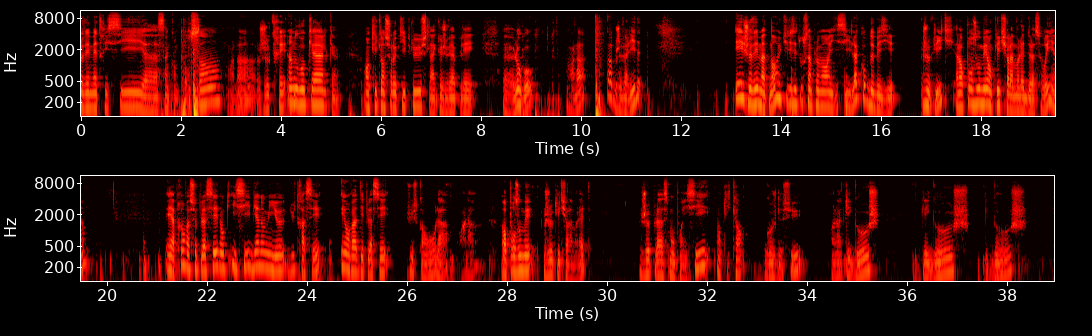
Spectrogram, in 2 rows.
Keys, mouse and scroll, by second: 1.1 click, 1.9 ctrl+a, 2.1 ctrl+KP_5, 2.4 ctrl+KP_Enter, 4.2 click, 8.8-10.1 typing, 10.4 Return, 12.5 click, 13.3 click, 13.8 click, 16.9 click, 17.4 click, 18.2 click, 18.8 click, 19.3 click, 19.8 middle click, 20.2 middle click, 21.3 middle click, 24.3 click, 26.9 click, 27.3 middle click, 27.8 click, 28.6 click, 29.1 click, 31.3 click, 31.9 click, 32.1 middle click, 33.0 middle click, 34.8 click, 36.2 click, 37.5 click, 37.9-38.6 middle drag.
